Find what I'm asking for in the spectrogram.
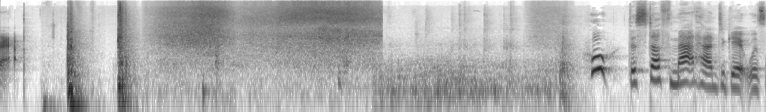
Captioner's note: thud, thud, swish, swoosh, whirr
